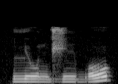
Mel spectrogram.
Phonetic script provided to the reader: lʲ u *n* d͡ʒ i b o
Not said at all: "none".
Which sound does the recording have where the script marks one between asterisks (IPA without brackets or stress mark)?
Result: n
